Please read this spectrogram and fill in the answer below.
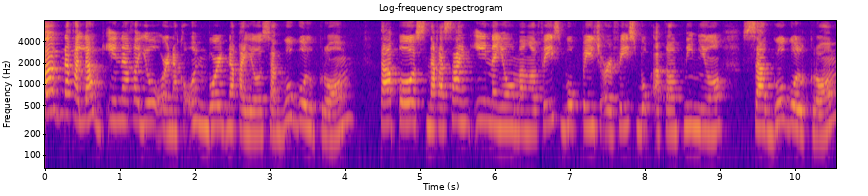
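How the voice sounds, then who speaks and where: A woman's raised, projected voice with a high pitch at a fairly slow pace. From Philippines, Visayas. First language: Bisaya (speaking Tagalog). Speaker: content creator. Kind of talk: tutorial. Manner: polite.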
